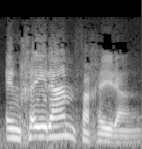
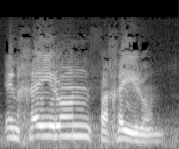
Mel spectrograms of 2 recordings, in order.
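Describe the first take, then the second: First: ان خیرن فخیرن with -an endings on both nouns; both words in accusative. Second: ان خیرون فخیرون with -un endings on both nouns; both words in nominative. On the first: Teacher showing students the accusative reading, clear -an endings. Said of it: "گاهی به نصب هر دو میخونند". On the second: Teacher showing students the nominative reading, clear -un endings. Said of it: "گاهی به رفع هر دو میخونند". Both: Shown as a demonstration.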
